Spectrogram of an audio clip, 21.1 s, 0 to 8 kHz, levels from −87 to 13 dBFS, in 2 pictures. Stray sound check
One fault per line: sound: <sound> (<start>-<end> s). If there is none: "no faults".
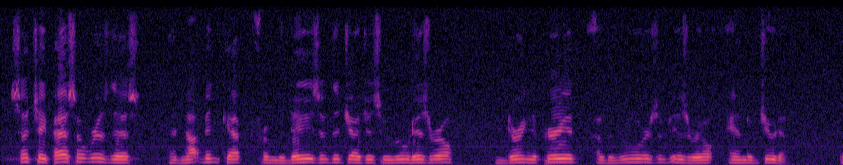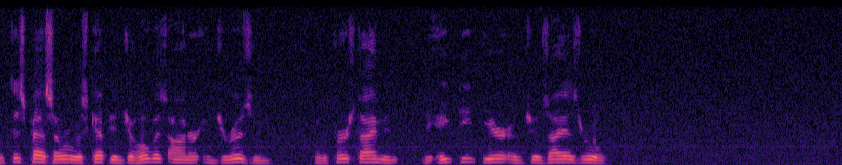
no faults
